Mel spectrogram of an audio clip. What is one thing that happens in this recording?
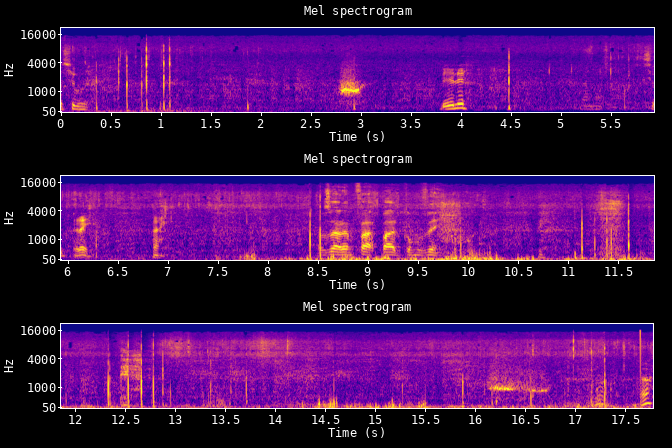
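Tall dry grass rustles as a man pushes through it.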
